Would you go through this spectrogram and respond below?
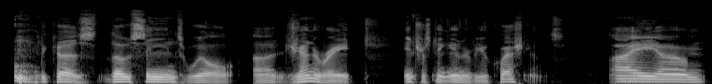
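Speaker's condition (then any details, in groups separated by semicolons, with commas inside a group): Cleft lip and palate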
